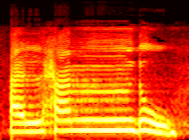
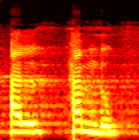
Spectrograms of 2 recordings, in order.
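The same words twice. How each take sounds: First: The m is held with nasal resonance. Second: The m is cut short without nasal resonance. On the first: The speaker calls it right. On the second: The speaker calls it wrong.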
